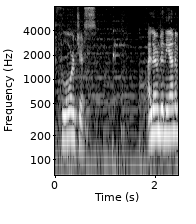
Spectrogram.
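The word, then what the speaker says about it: Florges: been sending out as flourget but it's not it's it's pronounced floor just I learned in the anime it's pronounced floor just like the word gorgeous but flojus but I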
